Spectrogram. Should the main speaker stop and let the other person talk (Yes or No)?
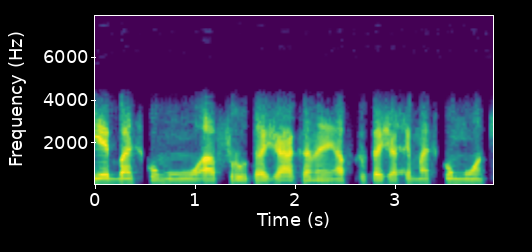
No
